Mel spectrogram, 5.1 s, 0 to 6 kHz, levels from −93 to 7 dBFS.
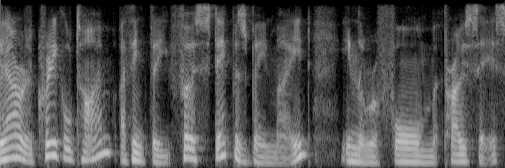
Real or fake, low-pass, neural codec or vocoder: real; 5.4 kHz; none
